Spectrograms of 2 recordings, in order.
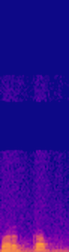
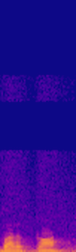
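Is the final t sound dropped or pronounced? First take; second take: pronounced; dropped. First: The word ends with a clear final t sound. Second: The word ends without a final t sound. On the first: This is how an Urdu speaker pauses on it. "Urdu वाला वक्त करता है तो वो ता पड़ता है" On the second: This is how an Arabic speaker pauses on it. "जब अरबी वक्त करेगा तो ता को हा करता है"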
